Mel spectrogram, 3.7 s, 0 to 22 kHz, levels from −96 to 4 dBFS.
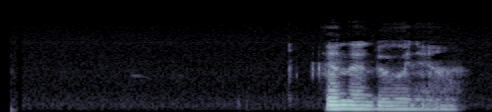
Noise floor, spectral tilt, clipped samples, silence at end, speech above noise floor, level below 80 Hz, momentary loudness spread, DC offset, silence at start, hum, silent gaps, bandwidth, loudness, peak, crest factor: -72 dBFS; -8.5 dB/octave; under 0.1%; 0.25 s; 45 dB; -74 dBFS; 15 LU; under 0.1%; 2.45 s; none; none; 8.4 kHz; -28 LUFS; -10 dBFS; 24 dB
